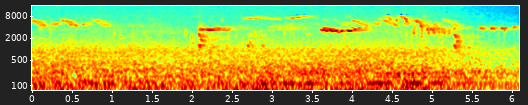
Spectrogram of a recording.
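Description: Small birds chirping and calling over a low steady outdoor background: a quick run of repeated sweeping chirps at the start, more calls later on, and the sound fading near the end.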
